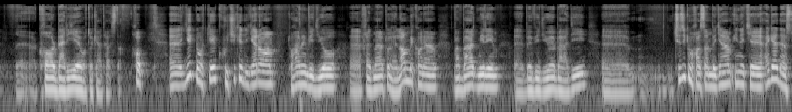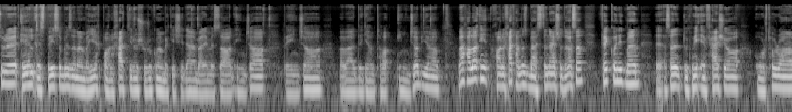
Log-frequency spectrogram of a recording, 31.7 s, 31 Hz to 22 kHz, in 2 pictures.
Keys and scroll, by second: 15.7 l, 16.6 space, 29.9 F8.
